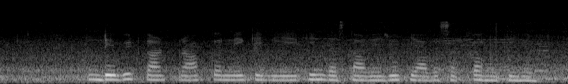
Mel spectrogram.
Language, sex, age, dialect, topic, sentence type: Hindi, female, 31-35, Marwari Dhudhari, banking, question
